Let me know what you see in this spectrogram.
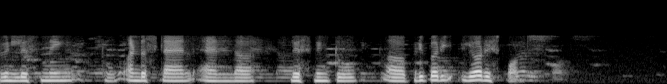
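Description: With no echo canceller at the far end, the loudspeaker's output re-enters the microphone, so the speech returns roughly half a second later, about 17 dB quieter and thin. Clock drift between sender and receiver, with the sender running a few percent fast, keeps overfilling the jitter buffer throughout the speech, which is already narrowed to 4 kHz by the G.711 call path. From 0.04 s to 6.67 s, repeated timing corrections trim short pieces to hold the 104% pace, heard as unevenly spaced small hiccups and a slightly unsteady tempo.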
